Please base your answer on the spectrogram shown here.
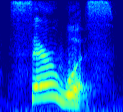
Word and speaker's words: servus: Remember, our V is pronounced like a W, so weir. Servus, same V.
